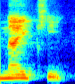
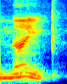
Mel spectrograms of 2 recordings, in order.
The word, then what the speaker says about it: Nike: in this case uh in the u.s they call it nike however in the rest of the world we call it nike right and the people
